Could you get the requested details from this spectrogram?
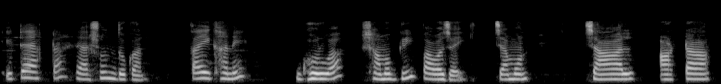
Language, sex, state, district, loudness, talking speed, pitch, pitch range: Bengali, female, West Bengal, Jalpaiguri, -21 LUFS, 115 wpm, 255 Hz, 240-280 Hz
